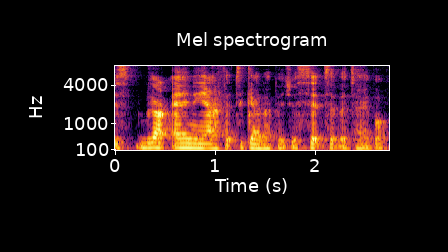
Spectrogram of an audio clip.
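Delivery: ordinary talk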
